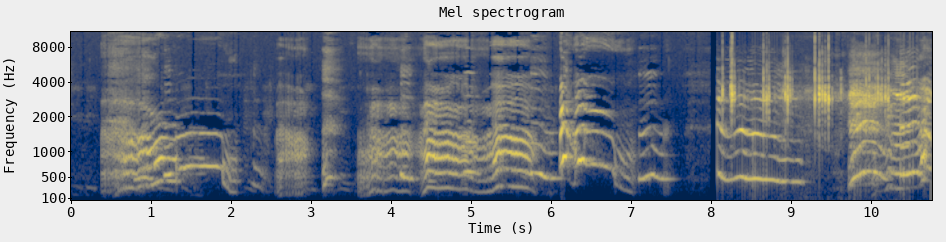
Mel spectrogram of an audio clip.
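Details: Pet Yorkshire Terrier singing on request indoors: drawn-out, wavering howls in a series of rising and falling whining tones with several short breaks. A woman's voice sometimes speaks softly between the howls.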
